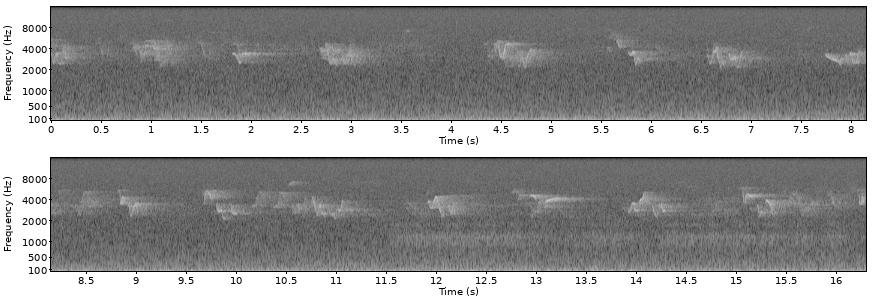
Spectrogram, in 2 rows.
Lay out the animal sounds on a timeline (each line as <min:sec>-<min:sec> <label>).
0:00.0-0:16.3 Red-eyed Vireo (Vireo olivaceus)
0:11.5-0:15.7 Yellow-bellied Sapsucker (Sphyrapicus varius)
0:14.9-0:16.3 Ovenbird (Seiurus aurocapilla)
